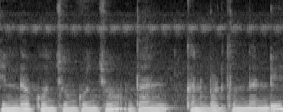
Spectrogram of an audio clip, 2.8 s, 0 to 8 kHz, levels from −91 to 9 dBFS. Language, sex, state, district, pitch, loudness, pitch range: Telugu, female, Andhra Pradesh, Krishna, 175 Hz, -14 LUFS, 170-185 Hz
